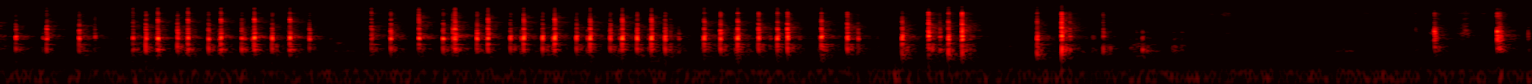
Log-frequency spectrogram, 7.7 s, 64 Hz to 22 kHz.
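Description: Fingertips tap rapidly on the buttons and hollow shell of a handheld, transparent plastic Xbox One controller with blue LEDs. Dense flurries of crisp, clicky plastic ticks centre near 1.8 kHz with bright highs and no low end, each dying away almost instantly. Brief pauses break up the tapping, then it thins out into a quiet stretch before a few last taps.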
